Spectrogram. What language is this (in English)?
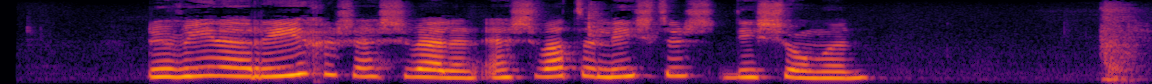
Western Frisian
